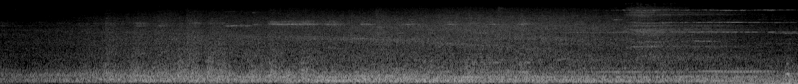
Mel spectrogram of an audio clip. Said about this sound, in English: this subway picked us up at 42nd Street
